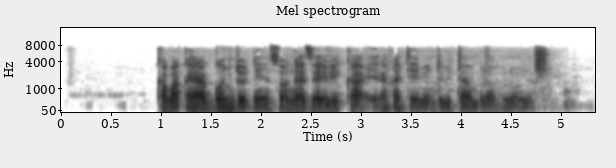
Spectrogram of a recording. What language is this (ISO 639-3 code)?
lug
